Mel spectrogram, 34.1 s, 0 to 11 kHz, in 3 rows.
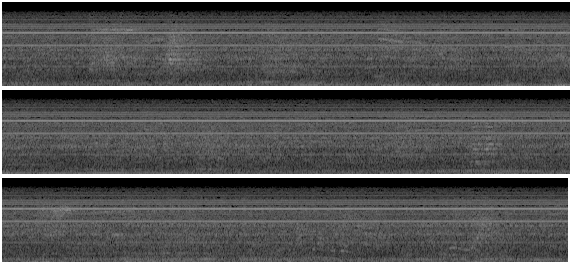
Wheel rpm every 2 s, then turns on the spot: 0, 0, 0, 0, 0, 0, 0, 0, 0, 0, 0, 0, 0, 0, 0, 0, 0.
none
